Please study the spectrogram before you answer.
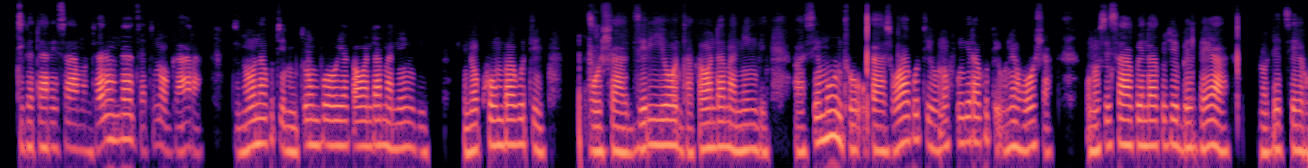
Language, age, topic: Ndau, 50+, health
